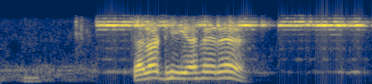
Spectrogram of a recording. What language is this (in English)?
Dogri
